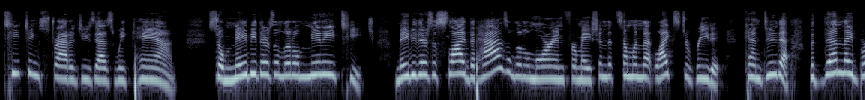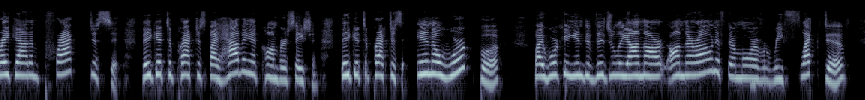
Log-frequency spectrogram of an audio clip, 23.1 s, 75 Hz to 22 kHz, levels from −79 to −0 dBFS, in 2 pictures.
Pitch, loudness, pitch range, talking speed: 300 Hz, -26 LUFS, 260-320 Hz, 180 wpm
